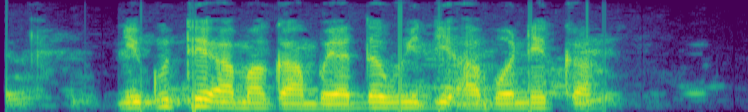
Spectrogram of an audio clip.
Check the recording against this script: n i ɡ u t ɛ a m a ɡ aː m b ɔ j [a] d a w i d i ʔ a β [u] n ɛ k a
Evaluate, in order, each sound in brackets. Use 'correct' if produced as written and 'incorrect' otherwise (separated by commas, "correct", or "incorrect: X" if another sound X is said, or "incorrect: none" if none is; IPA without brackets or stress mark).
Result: correct, incorrect: ɔ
